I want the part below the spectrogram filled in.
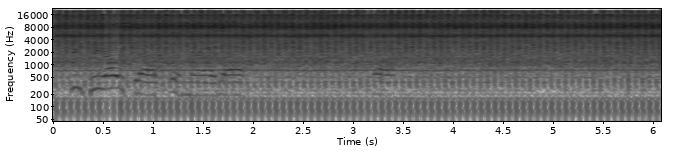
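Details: Gravely single-cylinder engine at first start after gas tank install and new battery terminal: fast, steady thumping beat, slightly uneven, holding one speed on choke; choke later turned fully off and it runs all right.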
